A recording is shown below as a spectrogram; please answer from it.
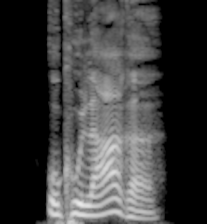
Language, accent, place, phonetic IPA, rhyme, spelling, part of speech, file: German, Germany, Berlin, [okuˈlaːʁə], -aːʁə, okulare, adjective, De-okulare.ogg
- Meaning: inflection of okular: 1. strong/mixed nominative/accusative feminine singular 2. strong nominative/accusative plural 3. weak nominative all-gender singular 4. weak accusative feminine/neuter singular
